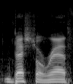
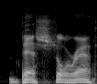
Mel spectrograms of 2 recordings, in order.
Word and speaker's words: Bestial Wrath: 2 1 oh man I just fat fingered bestel wrath for some reason what the heck the hell did you just call it bestial wrath that's how you pronounce it get wrecked nerd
